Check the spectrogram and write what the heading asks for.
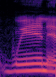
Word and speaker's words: Wynne: I'm both on Instagram and Facebook at Wynn and Associates Counseling. And the last name is spelled W-Y-N-N-E.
